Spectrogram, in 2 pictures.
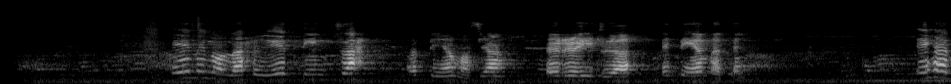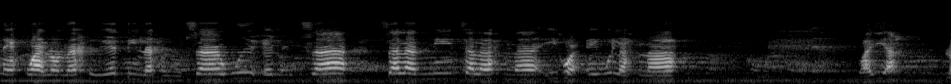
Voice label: Lengua Chinanteco; Derechos Humanos y Defensores de DH; FI Uxpanapa

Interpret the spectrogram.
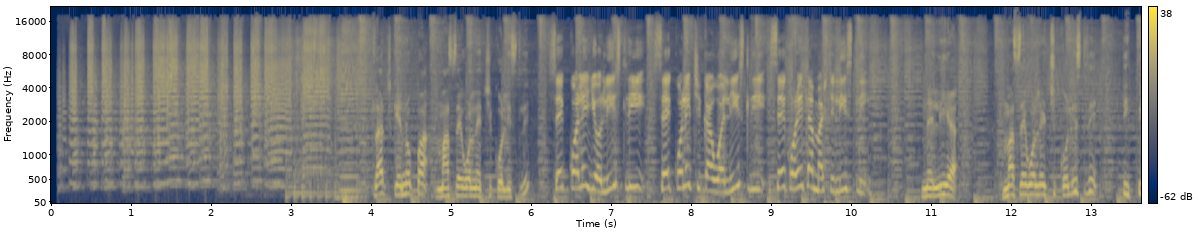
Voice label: Lengua Náhuatl dela Huasteca Veracruzana; FI Chicontepec; Derechos Humanos y Defensores de DH

